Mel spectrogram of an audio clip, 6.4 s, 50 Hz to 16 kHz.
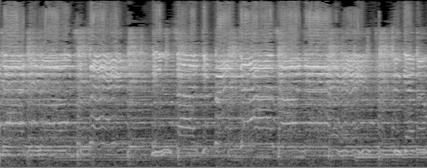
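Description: Upbeat mid-1980s pop theme song with a sung vocal line over a full backing track.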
